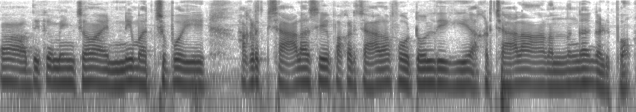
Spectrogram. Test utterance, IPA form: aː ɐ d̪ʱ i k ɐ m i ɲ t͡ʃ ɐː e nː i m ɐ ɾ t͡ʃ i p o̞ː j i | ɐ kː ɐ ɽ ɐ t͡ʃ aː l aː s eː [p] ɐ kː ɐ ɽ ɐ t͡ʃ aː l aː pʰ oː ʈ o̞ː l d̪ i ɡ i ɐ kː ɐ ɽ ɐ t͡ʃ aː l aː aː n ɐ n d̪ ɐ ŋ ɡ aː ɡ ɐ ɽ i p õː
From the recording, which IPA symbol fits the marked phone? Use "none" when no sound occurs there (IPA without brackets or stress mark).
p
